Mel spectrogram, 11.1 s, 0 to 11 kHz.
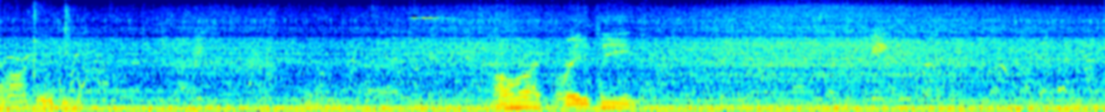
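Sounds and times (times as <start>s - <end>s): noisy outdoor background: 0.0s - 11.0s
vehicle engine idling: 0.0s - 11.0s.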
